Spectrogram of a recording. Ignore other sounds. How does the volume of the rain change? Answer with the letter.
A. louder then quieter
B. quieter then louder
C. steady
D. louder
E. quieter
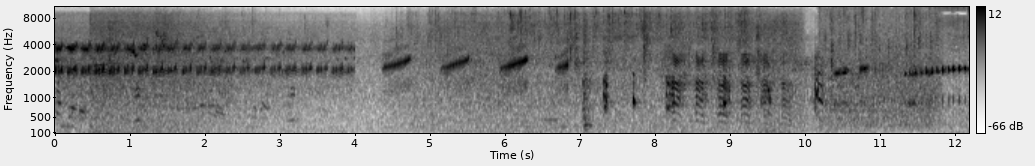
B.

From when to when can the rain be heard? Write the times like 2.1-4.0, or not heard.
0.0-12.1.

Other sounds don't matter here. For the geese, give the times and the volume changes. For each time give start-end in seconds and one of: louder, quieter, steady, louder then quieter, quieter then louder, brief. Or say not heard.
not heard.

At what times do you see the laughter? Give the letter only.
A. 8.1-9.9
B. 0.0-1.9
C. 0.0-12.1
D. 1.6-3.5
A.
